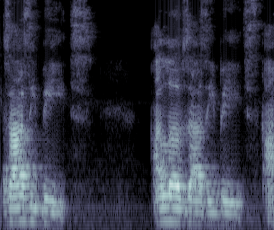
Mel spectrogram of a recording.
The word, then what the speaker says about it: Zazie Beetz: First of all, Amber is played by Zazie Bates. That's not how you say her name. Zazie Beetz.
